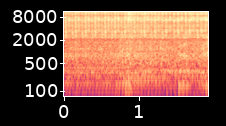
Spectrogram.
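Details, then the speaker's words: Ford 2600 diesel tractor, cold start after sitting about a year, one stuck valve left loose and needing adjustment: harsh clatter as rpm rises, quieter at steady rpm, reluctant to accelerate; owner suspects timing rather than a rod bearing. "you hear that as it's gaining RPM it's got a noise to it and then it quietens down once it gets to a constant RPM"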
